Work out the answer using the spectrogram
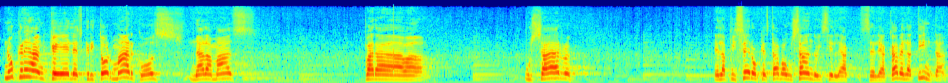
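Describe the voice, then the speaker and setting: Man, pastor, sermon, high-pitched, unhurried, echoing church hall, soft music behind. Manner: preaching with dramatic rises and hushed drops.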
